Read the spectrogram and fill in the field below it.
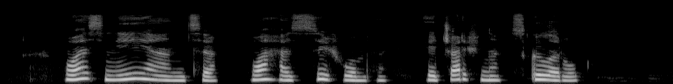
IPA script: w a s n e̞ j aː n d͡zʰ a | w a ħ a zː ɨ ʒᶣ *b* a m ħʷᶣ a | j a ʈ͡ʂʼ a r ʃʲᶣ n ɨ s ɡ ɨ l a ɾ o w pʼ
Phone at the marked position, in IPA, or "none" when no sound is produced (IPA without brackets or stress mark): w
